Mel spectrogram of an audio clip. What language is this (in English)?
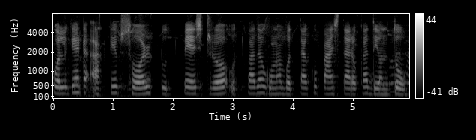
Odia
